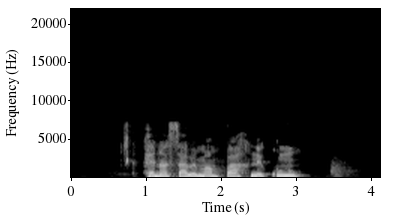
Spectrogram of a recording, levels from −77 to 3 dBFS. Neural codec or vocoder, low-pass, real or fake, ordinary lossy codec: vocoder, 44.1 kHz, 128 mel bands every 512 samples, BigVGAN v2; 7.2 kHz; fake; MP3, 64 kbps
